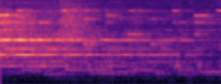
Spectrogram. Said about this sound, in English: Sorry, now the phone's going, one of those days.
